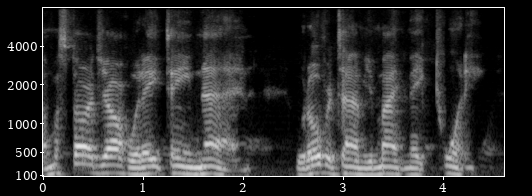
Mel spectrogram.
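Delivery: put-on broadest, thickest Southern accent. Retelling a job offer from a man in his office, in a thick southern accent. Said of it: "in the most southern accent you can think of".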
